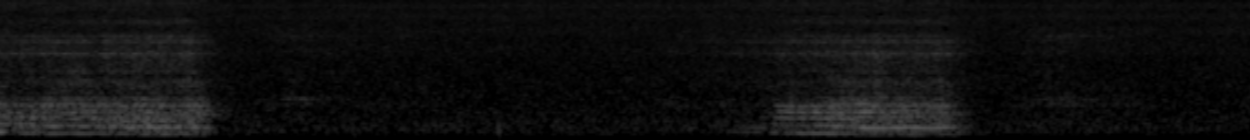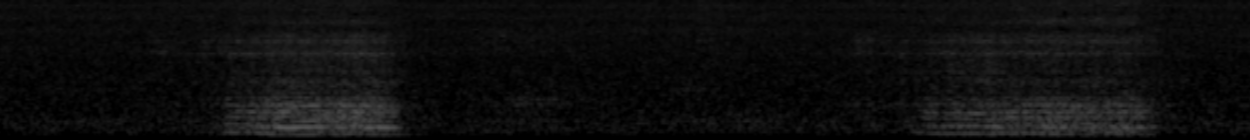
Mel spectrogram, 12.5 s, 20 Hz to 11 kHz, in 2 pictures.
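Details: Man sleeping: loud rattling snores on each in-breath, about 16 a minute, with quiet gaps between; heavy snoring.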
